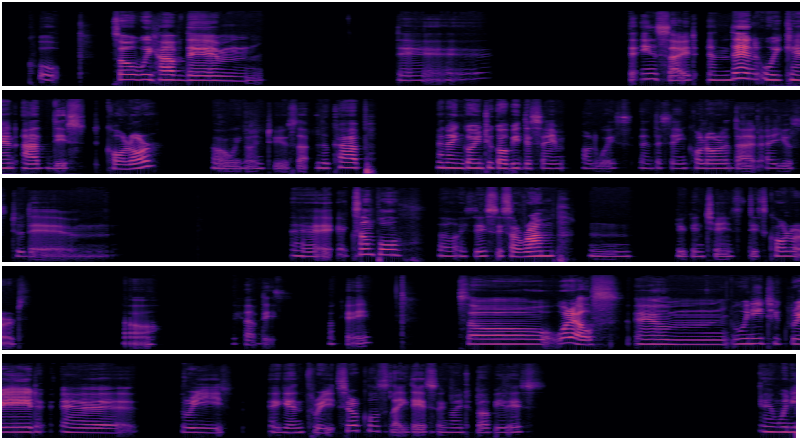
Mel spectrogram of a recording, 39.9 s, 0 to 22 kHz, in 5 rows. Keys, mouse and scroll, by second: 0.3-1.9 middle drag, 8.3 click, 9.5 click, 11.9 click, 12.8 click, 13.3 click, 19.1 click, 20.2-21.4 drag, 22.6-24.5 drag, 24.8 click, 24.9-29.6 middle drag, 35.6 click, 36.5 c, 37.4-39.8 drag.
